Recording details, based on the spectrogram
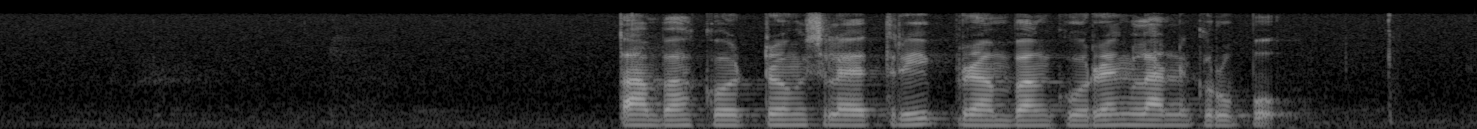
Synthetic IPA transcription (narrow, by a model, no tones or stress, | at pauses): t̪ambahɡ̥ɔɖ̥ɔ̤ŋslɛt̪ɾib̥ɾambaŋkuɾɛŋlankɾupʊ̰ʔ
